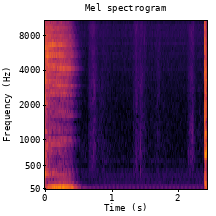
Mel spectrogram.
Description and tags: The dungeon drum set. Medieval Breaks
medieval, dragon, idm, amen, breaks, medievally, breakcore, dungeons, rough, breakbeat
